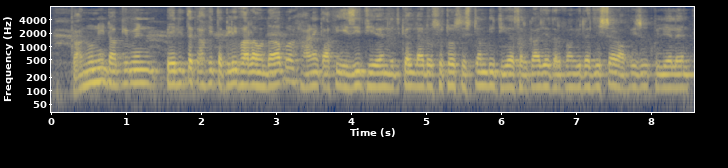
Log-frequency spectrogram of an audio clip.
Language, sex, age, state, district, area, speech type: Sindhi, male, 45-60, Maharashtra, Mumbai Suburban, urban, spontaneous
